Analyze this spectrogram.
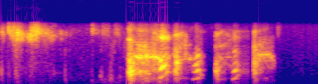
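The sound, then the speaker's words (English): A harsh coughing fit from a person whose cough has lasted several months: several rough coughs in quick succession, preceded by a softer, breathy rasp, with no talking. “That is a cough that has been going on now for several months.”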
